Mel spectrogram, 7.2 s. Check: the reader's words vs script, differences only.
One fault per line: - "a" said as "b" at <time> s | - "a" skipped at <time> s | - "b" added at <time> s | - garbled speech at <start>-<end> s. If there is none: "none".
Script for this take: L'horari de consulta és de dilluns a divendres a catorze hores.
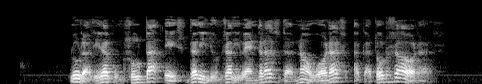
- "de nou hores" added at 4.3 s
